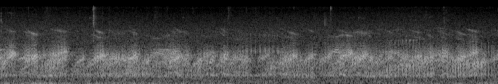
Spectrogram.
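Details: Mating frogs calling together right outside a front door; dense rhythmic croaking, pulses repeating several times per second in an unbroken mid-pitched chorus with faint higher overtones.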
